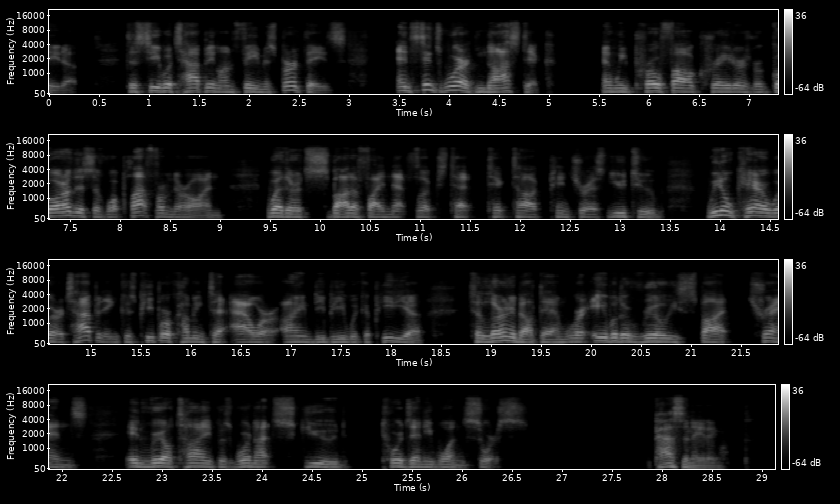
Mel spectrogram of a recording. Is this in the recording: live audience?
no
